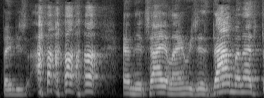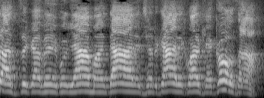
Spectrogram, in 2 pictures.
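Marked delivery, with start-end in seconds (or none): 0.5-1.3 short repeated "ah" wails; baby cry. Shown as a demonstration. Teacher likens Italian to crying, short baby wails. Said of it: "like a baby's cry". 2.6-6.5 continuous open-voiced Italian chatter; spoken Italian. Shown as a demonstration. Teacher shows how Italians talk, ringing cry-like Italian. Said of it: "And they talk like that".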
